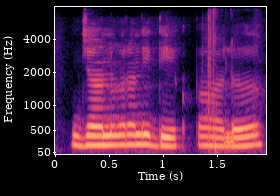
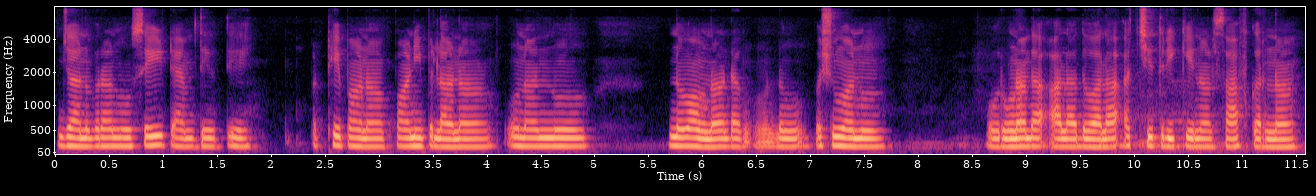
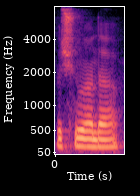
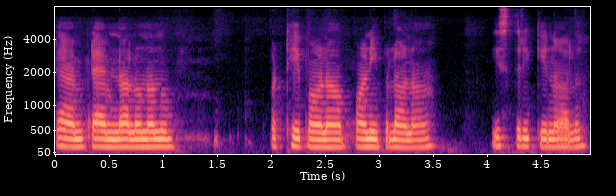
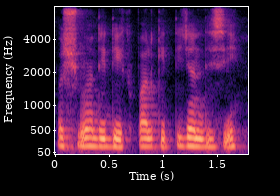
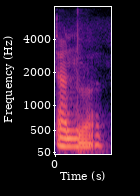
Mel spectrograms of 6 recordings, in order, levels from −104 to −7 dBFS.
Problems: constant background noise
